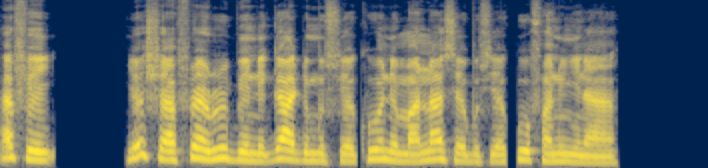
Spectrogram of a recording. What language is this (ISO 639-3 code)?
aka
